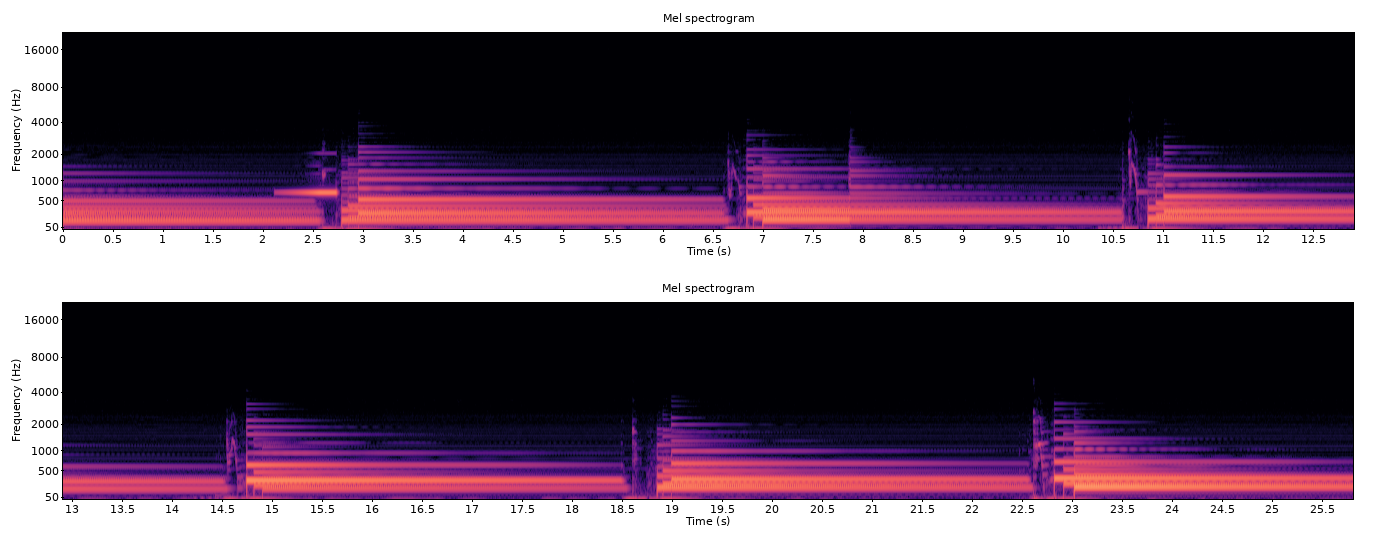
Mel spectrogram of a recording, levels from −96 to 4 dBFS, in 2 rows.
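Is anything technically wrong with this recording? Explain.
Yes. Loudspeaker feedback squeal runs from 2.11 to 2.77 s: a microphone re-captures its own loudspeaker, and at 682 Hz the loop gain passes unity, so that tone swells over roughly half a second into a steady squeal about as loud as the music.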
